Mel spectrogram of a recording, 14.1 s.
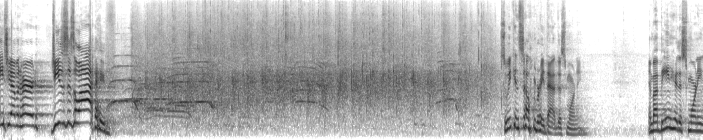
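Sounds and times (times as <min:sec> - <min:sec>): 
speech: 0:00.0 - 0:02.4, 0:10.1 - 0:11.8, 0:13.0 - 0:14.0
audience shouting: 0:02.1 - 0:06.8, 0:08.3 - 0:09.7
audience clapping: 0:02.3 - 0:10.4.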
